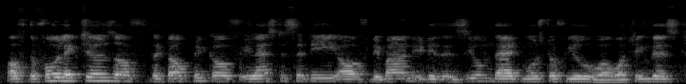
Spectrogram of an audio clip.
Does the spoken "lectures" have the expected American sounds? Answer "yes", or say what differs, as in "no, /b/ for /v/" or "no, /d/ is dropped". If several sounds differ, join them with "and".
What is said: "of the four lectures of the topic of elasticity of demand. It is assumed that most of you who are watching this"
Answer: yes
